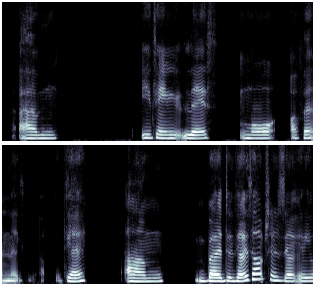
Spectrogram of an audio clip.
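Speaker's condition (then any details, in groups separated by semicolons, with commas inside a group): Cerebral palsy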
